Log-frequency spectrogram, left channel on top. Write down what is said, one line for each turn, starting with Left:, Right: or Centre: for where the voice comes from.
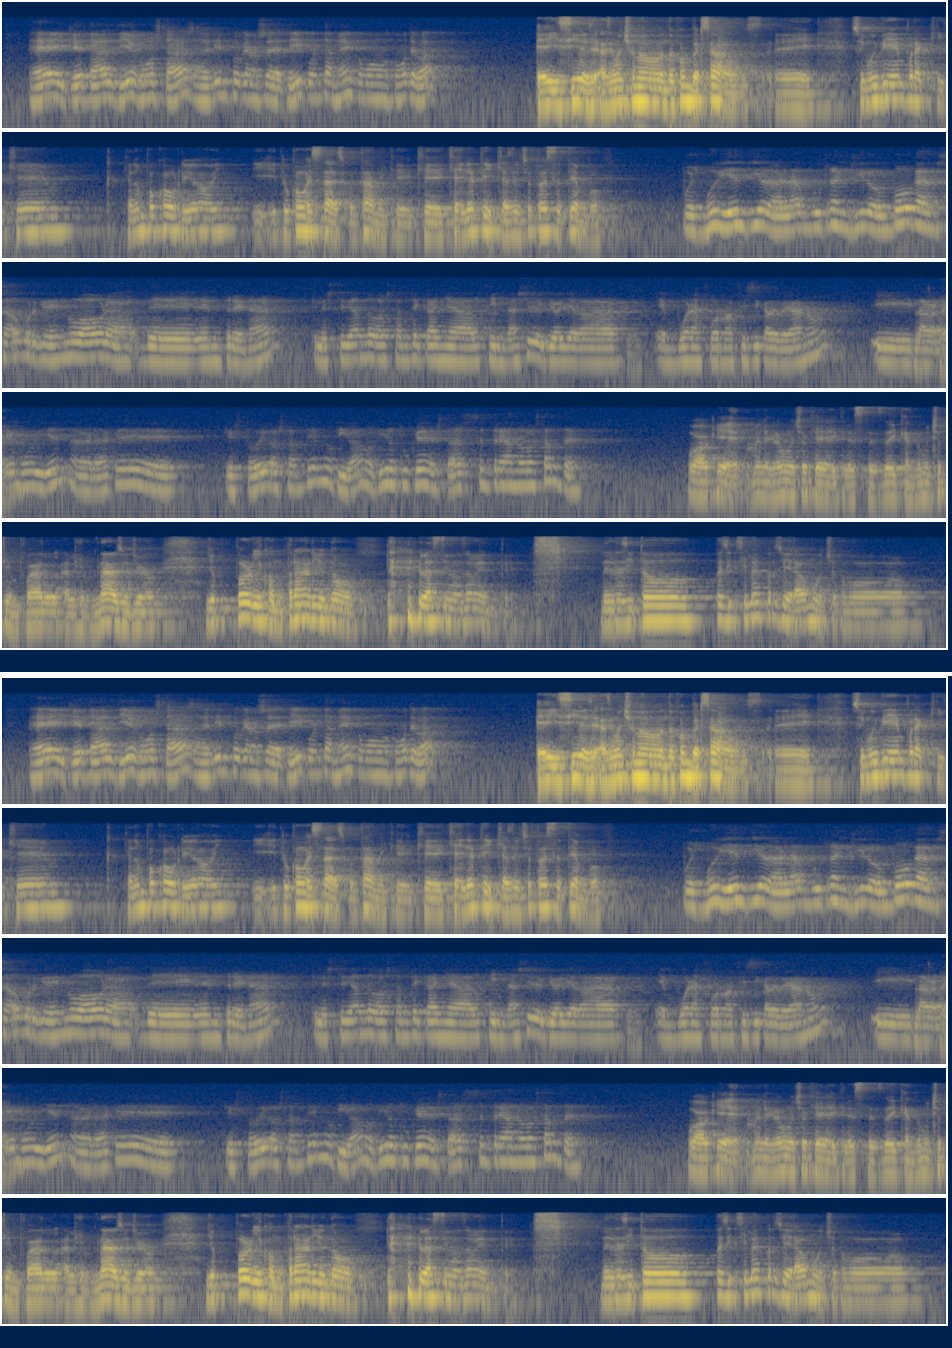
Left: Hey, ¿qué tal, tío? ¿Cómo estás? Hace tiempo que no sé de ti. Cuéntame, ¿cómo, cómo te va?
Right: Ey, sí, hace, hace mucho no, no conversábamos. Eh, estoy muy bien por aquí que, que ando un poco aburrido hoy. ¿Y, y tú cómo estás? Contame, ¿qué, qué, qué hay de ti? ¿Qué has hecho todo este tiempo?
Left: Pues muy bien, tío, la verdad, muy tranquilo, un poco cansado porque vengo ahora de, de entrenar, que le estoy dando bastante caña al gimnasio y quiero llegar
Right: Bien.
Left: en buena forma física al verano. Y la
Right: Ok.
Left: verdad que muy bien, la verdad que, que estoy bastante motivado, tío. ¿Tú qué? ¿Estás entrenando bastante?
Right: Wow, que me alegra mucho que, que le estés dedicando mucho tiempo al, al gimnasio. Yo, yo por el contrario, no, <laughs> lastimosamente. Necesito, pues sí, sí lo he considerado mucho, como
